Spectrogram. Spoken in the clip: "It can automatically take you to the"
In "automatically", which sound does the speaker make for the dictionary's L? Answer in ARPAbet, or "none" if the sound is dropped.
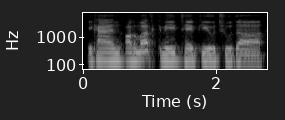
N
